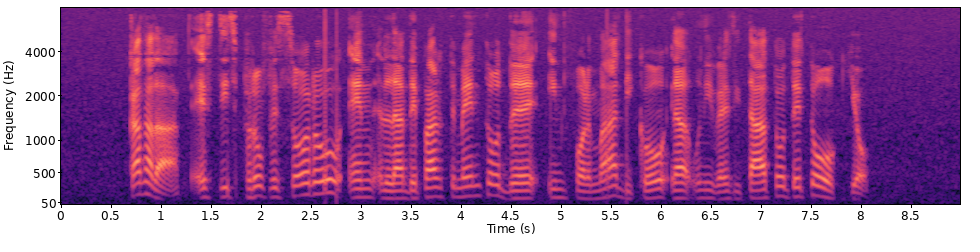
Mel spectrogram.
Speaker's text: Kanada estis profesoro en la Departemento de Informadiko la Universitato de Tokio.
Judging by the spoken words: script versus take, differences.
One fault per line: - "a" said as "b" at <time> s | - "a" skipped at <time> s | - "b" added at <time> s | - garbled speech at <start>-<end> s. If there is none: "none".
none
